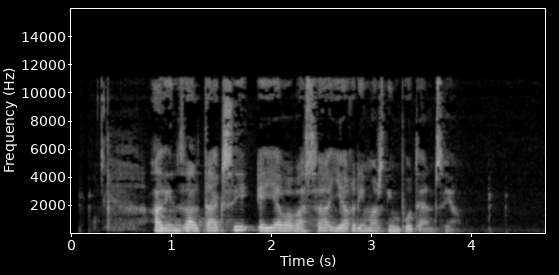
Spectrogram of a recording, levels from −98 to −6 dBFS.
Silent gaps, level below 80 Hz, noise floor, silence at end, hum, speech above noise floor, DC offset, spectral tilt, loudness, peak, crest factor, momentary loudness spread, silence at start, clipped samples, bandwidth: none; -82 dBFS; -72 dBFS; 0.9 s; none; 41 dB; under 0.1%; -4 dB/octave; -31 LUFS; -12 dBFS; 22 dB; 17 LU; 0.35 s; under 0.1%; 11.5 kHz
